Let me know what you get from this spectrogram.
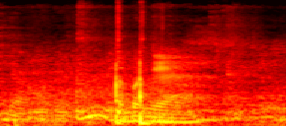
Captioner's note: speaking Vietnamese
